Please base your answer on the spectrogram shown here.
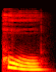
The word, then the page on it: whore: British English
